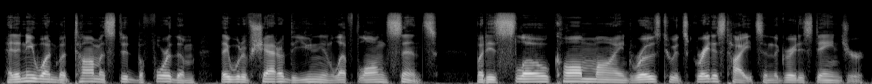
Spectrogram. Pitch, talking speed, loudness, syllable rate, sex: 105 Hz, 205 wpm, -20 LUFS, 5.3 syllables/s, male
